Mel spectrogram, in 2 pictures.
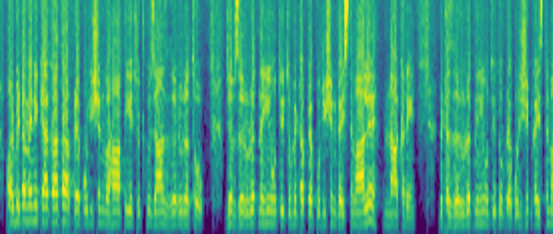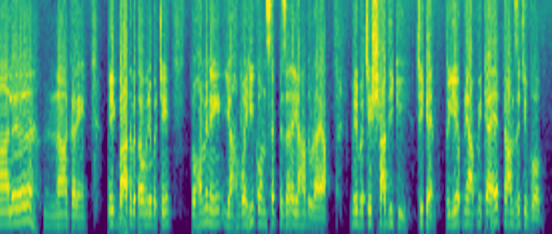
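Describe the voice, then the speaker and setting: A man teaching a grammar class at a breakneck pace, his voice pitched high. He scolds his students in a playful way and keeps drilling the same questions over and over. The sound is dry and close, with no room echo. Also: fairly even intonation, very fast, few pauses. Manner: playful scolding, calls students "beta", jokes; teasing, repetitive drilling questions. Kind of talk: Hindi-medium grammar class lecture.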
